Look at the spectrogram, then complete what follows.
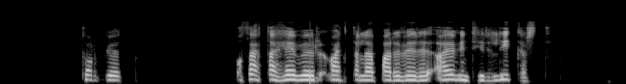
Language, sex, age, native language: Icelandic, female, 40-49, Icelandic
